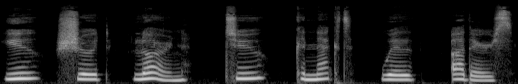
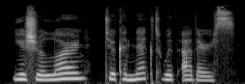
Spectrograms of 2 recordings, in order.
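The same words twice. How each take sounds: First: Word by word, clear pauses between words; deliberate, louder, evenly spaced teaching pace; slow read-along. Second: Said in the usual way. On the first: Shown as a demonstration. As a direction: read it slowly for learners to follow. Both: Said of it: "好，跟我慢读一遍".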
